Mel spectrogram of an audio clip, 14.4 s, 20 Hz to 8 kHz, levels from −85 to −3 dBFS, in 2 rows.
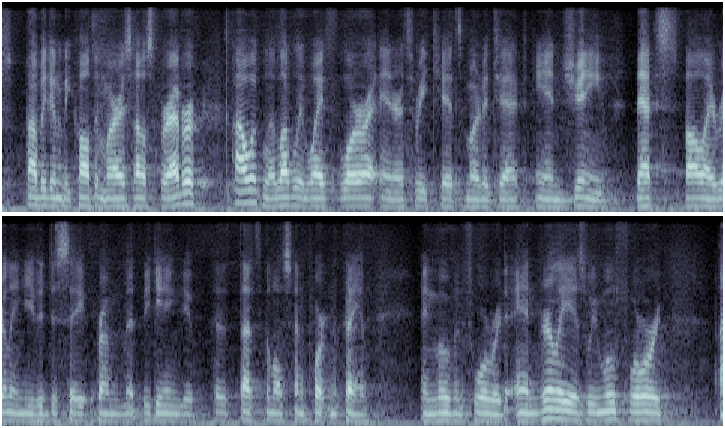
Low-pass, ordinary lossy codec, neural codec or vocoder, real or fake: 7.2 kHz; AAC, 48 kbps; codec, 16 kHz, 0.5 kbps, FunCodec, trained on Chinese and English, 25 frames a second; fake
